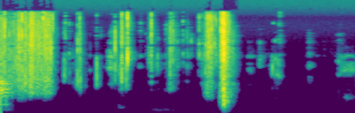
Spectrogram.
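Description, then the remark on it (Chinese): Crisp crunching of communion wafers being chewed while taking Holy Communion: an opening long crackly burst, then a run of short, irregular snaps and crackles, one louder crunch near the end, fading to faint ticks. “我们预备我们的心呢，来薄饼，来领圣餐啊”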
